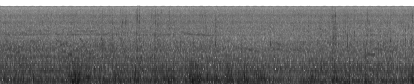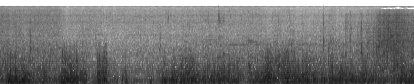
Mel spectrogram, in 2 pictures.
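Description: Water churns and splashes behind a motorboat.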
